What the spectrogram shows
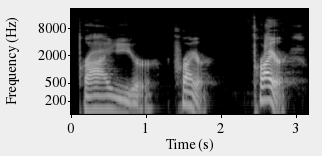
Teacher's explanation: Use the y sound like in yellow to link the two vowels.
